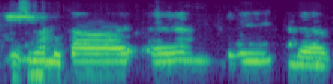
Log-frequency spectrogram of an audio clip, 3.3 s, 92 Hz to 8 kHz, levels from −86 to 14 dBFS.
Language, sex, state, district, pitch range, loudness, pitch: Hindi, male, Chhattisgarh, Raigarh, 155-215 Hz, -13 LUFS, 155 Hz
